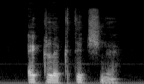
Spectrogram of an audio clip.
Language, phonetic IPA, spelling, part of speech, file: Polish, [ˌɛklɛkˈtɨt͡ʃnɨ], eklektyczny, adjective, Pl-eklektyczny.ogg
